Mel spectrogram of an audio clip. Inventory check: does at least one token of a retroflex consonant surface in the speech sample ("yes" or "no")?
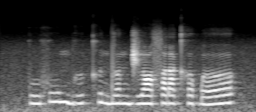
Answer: no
